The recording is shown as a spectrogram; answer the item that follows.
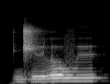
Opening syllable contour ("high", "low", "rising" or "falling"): low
